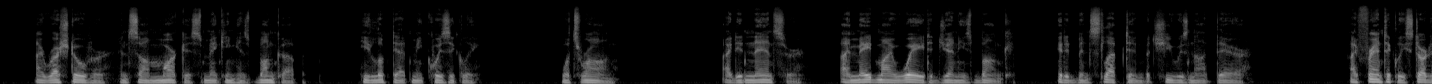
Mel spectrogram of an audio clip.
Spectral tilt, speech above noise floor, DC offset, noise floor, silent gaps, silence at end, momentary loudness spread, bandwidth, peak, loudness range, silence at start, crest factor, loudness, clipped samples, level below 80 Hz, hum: -5 dB/octave; 42 dB; under 0.1%; -74 dBFS; none; 0 s; 13 LU; 16.5 kHz; -14 dBFS; 5 LU; 0.35 s; 20 dB; -33 LUFS; under 0.1%; -54 dBFS; none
